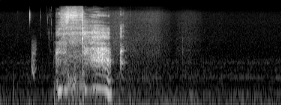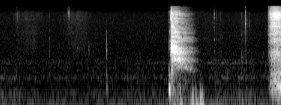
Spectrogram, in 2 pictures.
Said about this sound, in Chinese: 我实在是有点扛不住，我都怎么开始打喷嚏了？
